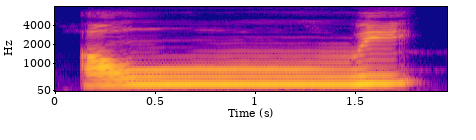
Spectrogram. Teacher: حمزہ کو واو کے ساتھ ملائیں گے، یہاں پر غنہ بھی ہوگا، واو پر ہونٹ بھی گول ہوں گے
